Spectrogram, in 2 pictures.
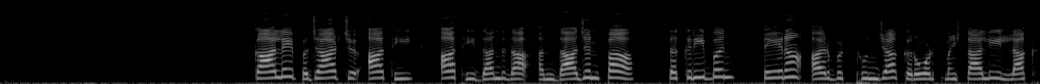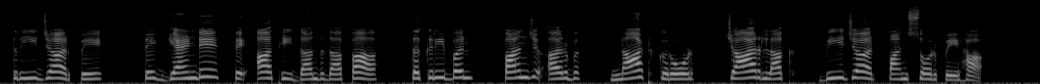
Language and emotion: Dogri, neutral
